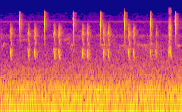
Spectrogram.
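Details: Hummingbird in Brazil repeating a crisp, piercing high note followed by a couple of lower chips, the pattern recurring roughly every half second against faint low noise.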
